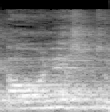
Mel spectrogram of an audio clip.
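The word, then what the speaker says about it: honest: ऑनेस्ट मैन लिखना है, इसलिए कि उसका उच्चारण एच का जो उच्चारण असल उच्चारण जो है वह ह होता है, लेकिन ह साइलेंट है और उसके बदले में उसका उच्चारण अ होता है, इसलिए लिखा जाता है एन ऑनेस्ट मैन।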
